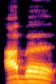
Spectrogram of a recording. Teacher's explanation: आगे बा साकिन है, इसमें कलकला होगा। इसको अब इस तरह नहीं पढ़ेंगे, इसको पढ़ेंगे अब।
